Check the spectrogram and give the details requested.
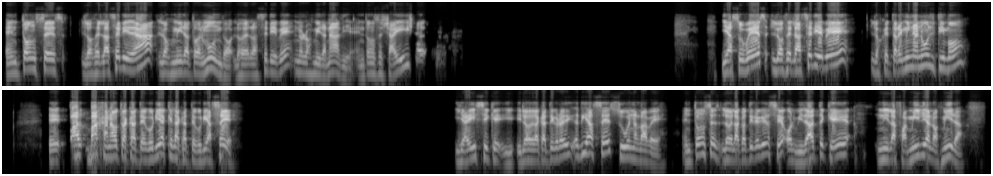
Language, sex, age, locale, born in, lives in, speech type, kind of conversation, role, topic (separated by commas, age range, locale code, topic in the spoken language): Spanish, male, 45-49, es-AR, Argentina, United States, conversation, unstructured, none, ¿Te parece justo que algunos deportes estén mucho mejor pagados que otros?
